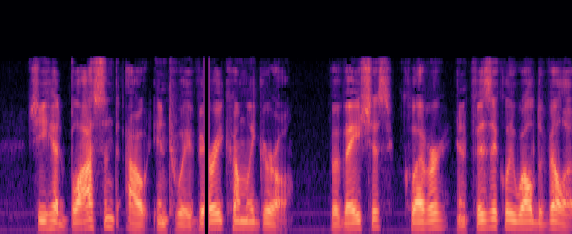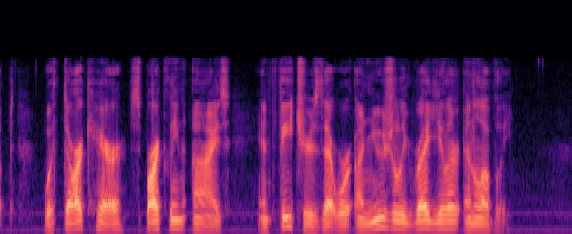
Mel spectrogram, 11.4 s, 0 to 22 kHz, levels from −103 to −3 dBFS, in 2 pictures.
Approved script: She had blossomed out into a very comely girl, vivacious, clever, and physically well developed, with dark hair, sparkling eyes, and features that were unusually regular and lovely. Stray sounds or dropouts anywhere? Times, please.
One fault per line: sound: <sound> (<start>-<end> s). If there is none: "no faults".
sound: dropout (2.0-2.1 s)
